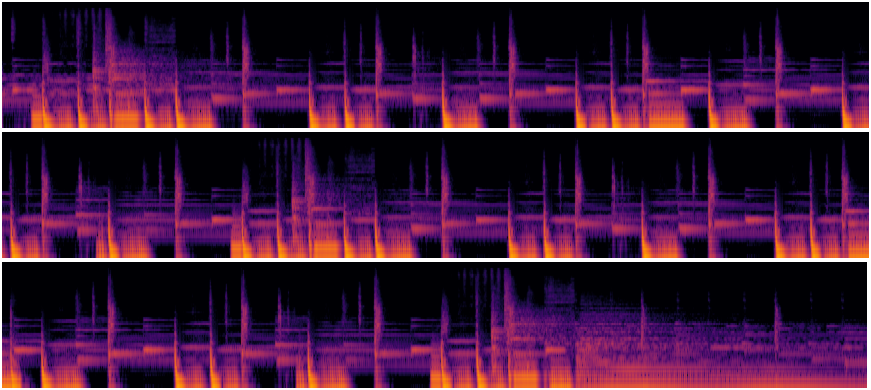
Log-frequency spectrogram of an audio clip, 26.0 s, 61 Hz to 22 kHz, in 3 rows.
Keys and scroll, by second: 0.6 e, 1.7 e, 2.5 r, 4.0 r, 4.9 e, 5.8 r, 11.3 e, 12.7 r, 13.8 r, 15.0 r, 16.1 w, 25.2 ctrl+1.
